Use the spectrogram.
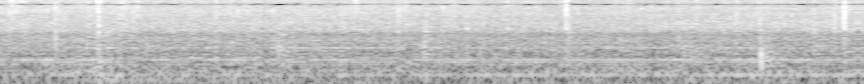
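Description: Onion and garlic frying in a pan on a gas stove, a steady close sizzle with scattered small pops and crackles throughout.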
